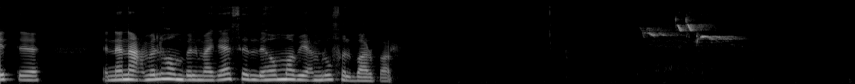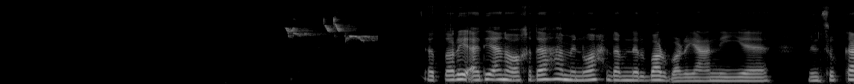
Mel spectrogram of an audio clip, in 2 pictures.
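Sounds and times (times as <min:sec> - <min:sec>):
bird chirping: 0:06.3 - 0:07.7, 0:11.4 - 0:12.4.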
